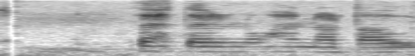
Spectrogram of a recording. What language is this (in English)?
Icelandic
